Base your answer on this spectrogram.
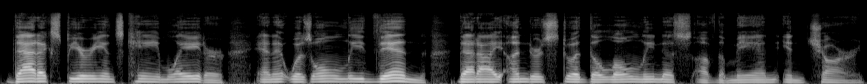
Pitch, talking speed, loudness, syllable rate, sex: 115 Hz, 130 wpm, -20 LUFS, 3.8 syllables/s, male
